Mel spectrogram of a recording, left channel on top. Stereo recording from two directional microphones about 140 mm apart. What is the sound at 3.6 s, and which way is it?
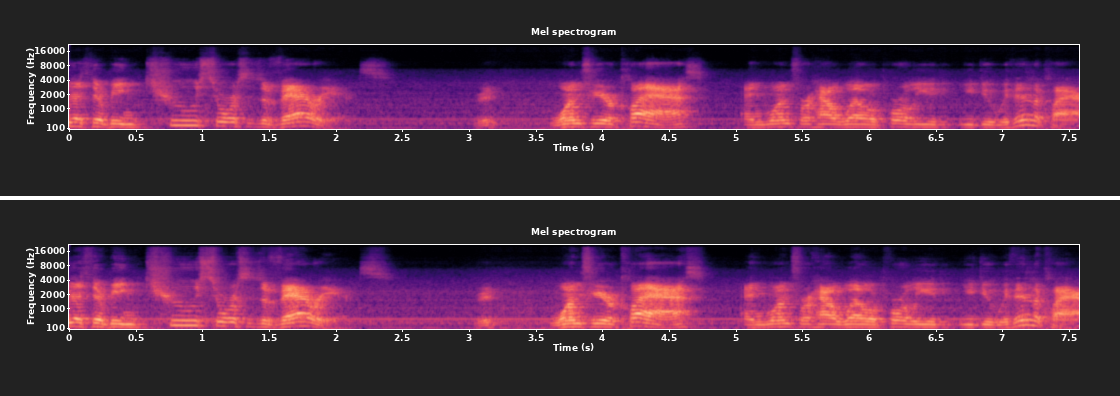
Speech, 30° left (ahead or behind).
